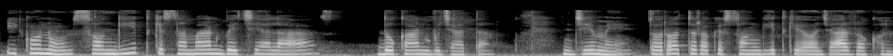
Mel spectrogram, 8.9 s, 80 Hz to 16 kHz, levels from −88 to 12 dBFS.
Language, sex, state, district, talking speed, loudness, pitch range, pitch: Bhojpuri, female, Bihar, Muzaffarpur, 115 wpm, -15 LUFS, 220-245 Hz, 230 Hz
